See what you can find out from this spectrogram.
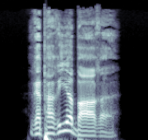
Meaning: inflection of reparierbar: 1. strong/mixed nominative/accusative feminine singular 2. strong nominative/accusative plural 3. weak nominative all-gender singular
- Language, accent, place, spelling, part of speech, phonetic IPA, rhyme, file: German, Germany, Berlin, reparierbare, adjective, [ʁepaˈʁiːɐ̯baːʁə], -iːɐ̯baːʁə, De-reparierbare.ogg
